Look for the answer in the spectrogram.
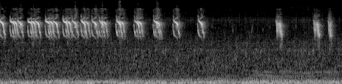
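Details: Velvet-fronted nuthatch lure sound: quick doubled high chips that space out and fade after two seconds, followed by a few isolated sharp notes.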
